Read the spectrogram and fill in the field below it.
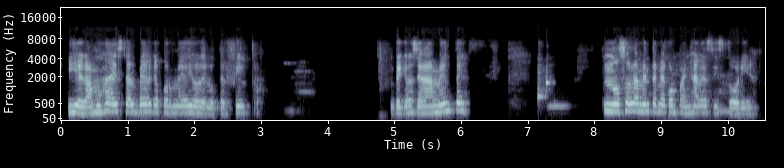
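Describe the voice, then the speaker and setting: A woman giving an earnest personal testimony in a measured way. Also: medium pitch. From El Salvador. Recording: dull lo-fi audio.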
